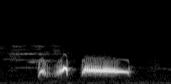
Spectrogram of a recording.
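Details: Spotted dove used to lure wild birds: one phrase of two short rising hoots followed by a long, level, vibrating coo.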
